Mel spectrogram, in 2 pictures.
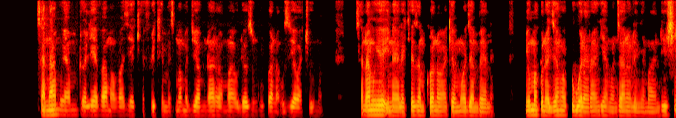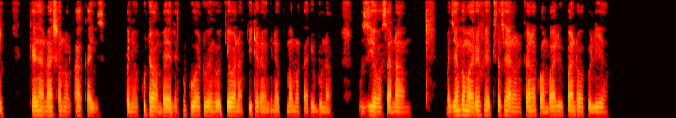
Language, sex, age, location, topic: Swahili, male, 18-24, Nairobi, government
